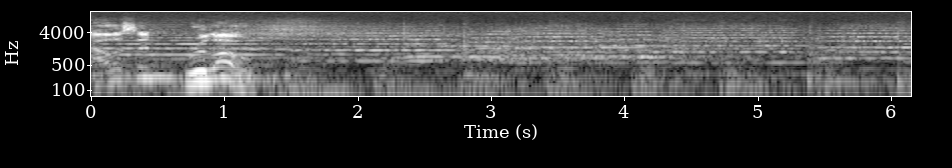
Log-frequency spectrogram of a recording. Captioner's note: audience applauding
